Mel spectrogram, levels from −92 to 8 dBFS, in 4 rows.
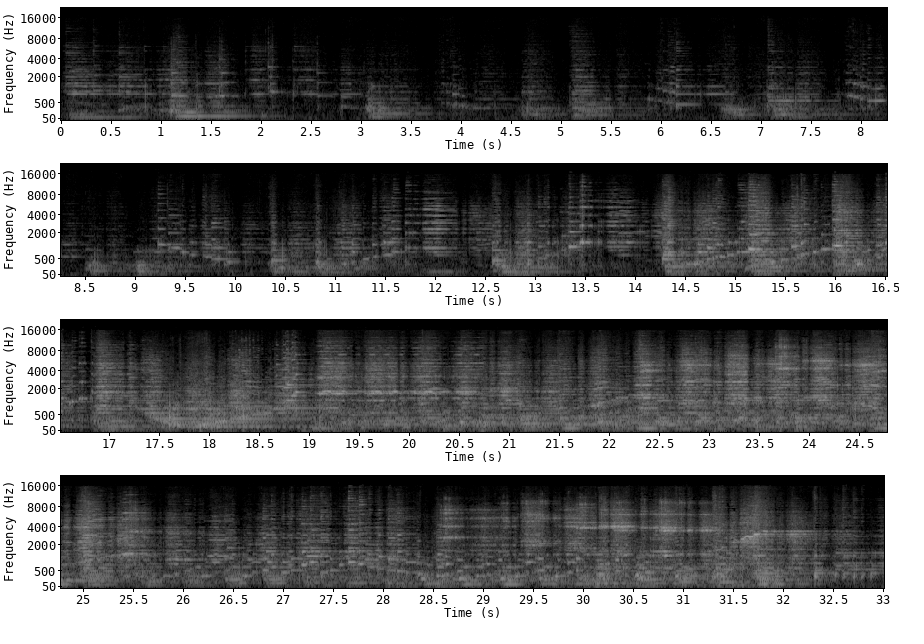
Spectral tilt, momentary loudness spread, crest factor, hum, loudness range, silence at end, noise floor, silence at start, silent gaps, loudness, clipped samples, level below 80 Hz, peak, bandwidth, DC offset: -1.5 dB/octave; 21 LU; 22 dB; none; 21 LU; 0 s; -67 dBFS; 0.05 s; none; -39 LUFS; under 0.1%; -68 dBFS; -20 dBFS; 19 kHz; under 0.1%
